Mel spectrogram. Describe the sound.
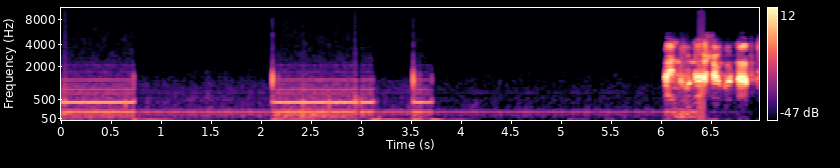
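A video call app's ringing tone sounds as a few plain electronic beeps of uneven length, separated by quiet pauses over a faint low hum, before a voice breaks in at the end.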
